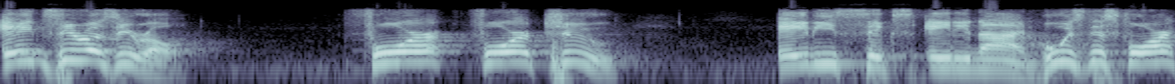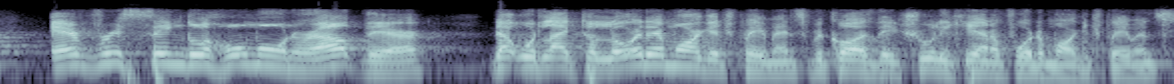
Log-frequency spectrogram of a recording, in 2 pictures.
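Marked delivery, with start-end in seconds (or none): 0.0-5.1 very slow, deliberate, each digit drawn out. Speaker in a mortgage ad giving the number to call, saying it slowly. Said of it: "Let me say the number slowly".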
